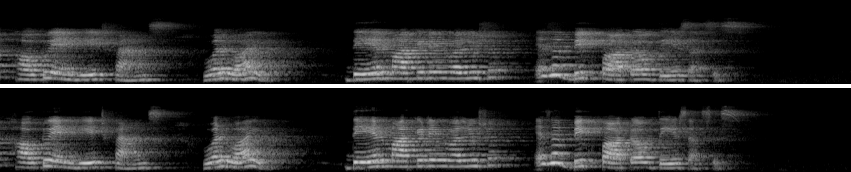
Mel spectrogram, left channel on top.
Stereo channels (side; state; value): both; normal; correlation 0.07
